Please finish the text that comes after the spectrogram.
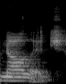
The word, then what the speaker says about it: knowledge: If you see a KN at the beginning of a word, like knitting, we do not pronounce the K. Same as know, like knowledge. I know this. I have a lot of knowledge. Those all have Ks at the beginning, but we do not pronounce it.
